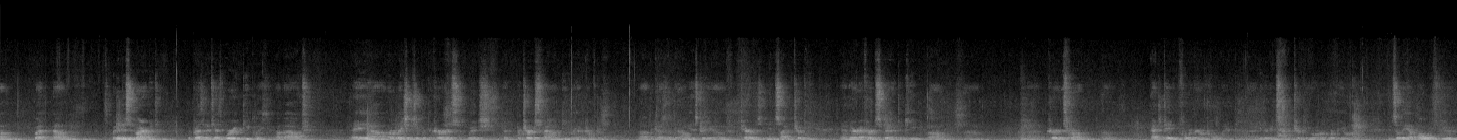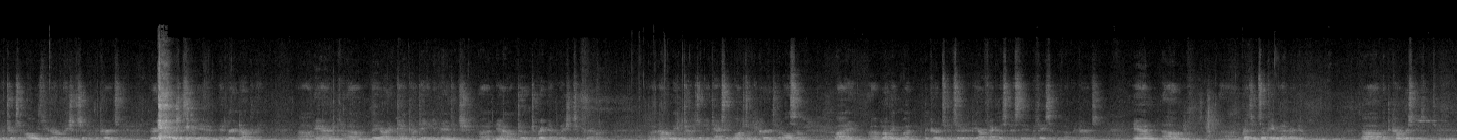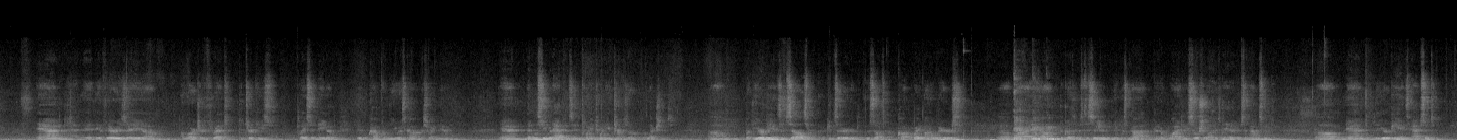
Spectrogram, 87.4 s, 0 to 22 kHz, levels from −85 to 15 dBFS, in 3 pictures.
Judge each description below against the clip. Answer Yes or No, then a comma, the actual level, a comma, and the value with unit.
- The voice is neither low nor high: No, low, 100 Hz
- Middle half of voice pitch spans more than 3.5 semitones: No, average, 2.7 semitones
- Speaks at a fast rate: No, average, 150 wpm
